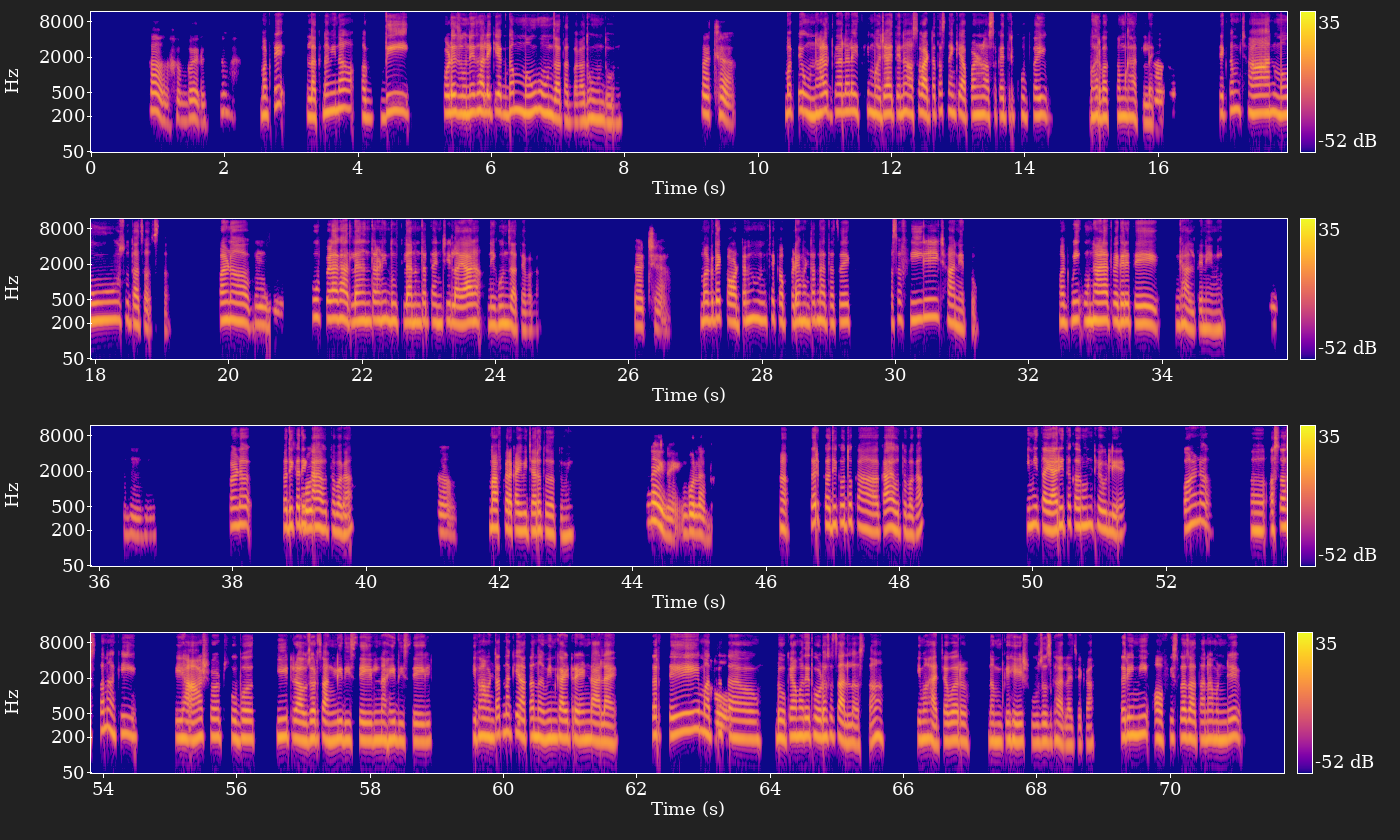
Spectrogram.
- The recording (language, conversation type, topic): Marathi, podcast, कपड्यांमध्ये आराम आणि देखणेपणा यांचा समतोल तुम्ही कसा साधता?
- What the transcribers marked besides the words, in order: chuckle; tapping; stressed: "फील"; unintelligible speech; other background noise; "नेमके" said as "नमके"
